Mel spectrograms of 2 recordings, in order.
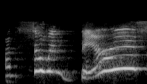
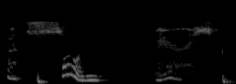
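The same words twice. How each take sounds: First: High, loud embarrassed wail; hammed-up loud embarrassment. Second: Tiny, slow embarrassed whisper; hushed, drawn-out embarrassment. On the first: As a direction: exclaim it high, mortified. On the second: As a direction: whisper it as if shrinking away. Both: Shown as a demonstration. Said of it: "Those are emotions".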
